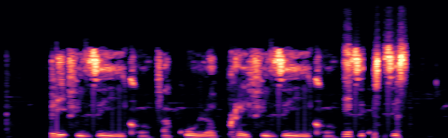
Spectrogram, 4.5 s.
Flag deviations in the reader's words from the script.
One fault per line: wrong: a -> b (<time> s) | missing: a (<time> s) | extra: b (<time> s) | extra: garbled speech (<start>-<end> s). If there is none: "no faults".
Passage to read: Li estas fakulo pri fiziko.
wrong: estas -> fiziko (0.7 s)
extra: garbled speech (3.4-4.1 s)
